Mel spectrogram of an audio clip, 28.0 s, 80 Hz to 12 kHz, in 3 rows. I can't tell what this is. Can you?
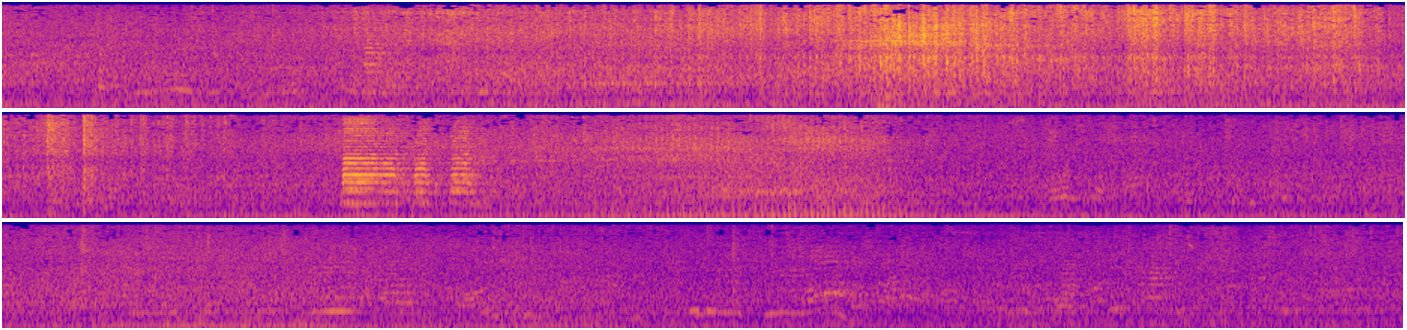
street medium traffic and people metal cart push by rattle loudly Gaza 2016
cart, metal, push, rattle, street, traffic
